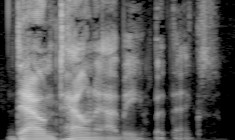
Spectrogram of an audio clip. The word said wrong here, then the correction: Downton: No, there's no W. Mm. Well, there's one. – Well, British people don't pronounce the W, so it's Downtown Abbey. Okay, whatever. Never seen it. – No, I'm fucking with you. It's Downton Abbey.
